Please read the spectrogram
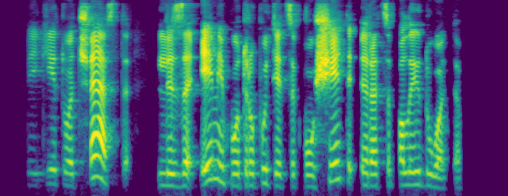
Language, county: Lithuanian, Marijampolė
